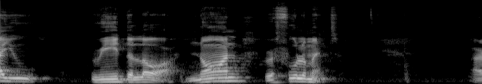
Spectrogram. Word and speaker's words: non-refoulement: to a particular definition, non-refoulement. And this is how you read the law, non-refoulement. All right? Non-refoulement is the actual pronunciation. It's a French word, non-refoulement.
